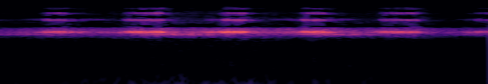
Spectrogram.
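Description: Crickets chirping: a high, steady trill that swells and fades about twice a second.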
